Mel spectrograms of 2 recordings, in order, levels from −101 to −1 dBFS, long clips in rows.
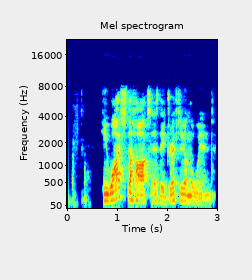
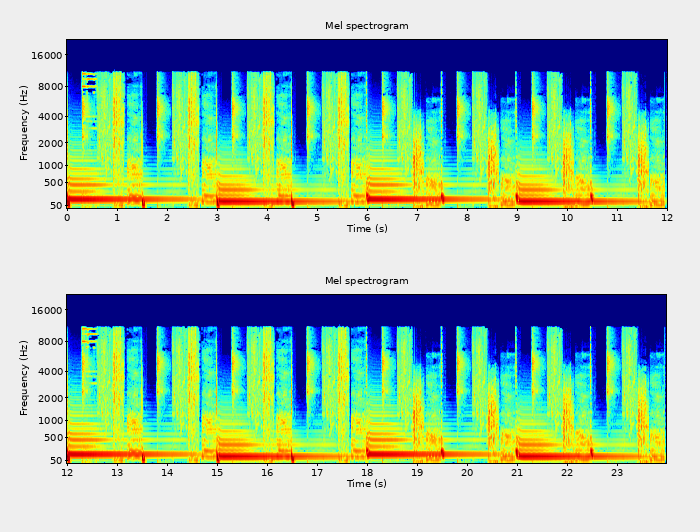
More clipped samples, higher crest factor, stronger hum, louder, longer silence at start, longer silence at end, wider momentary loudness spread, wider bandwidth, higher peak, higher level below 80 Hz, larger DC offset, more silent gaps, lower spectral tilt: neither; about the same, 20 dB vs 16 dB; neither; second, -23 LUFS vs -16 LUFS; about the same, 0.1 s vs 0 s; about the same, 0.05 s vs 0 s; about the same, 9 LU vs 9 LU; second, 8.4 kHz vs 11.5 kHz; second, -4 dBFS vs 0 dBFS; second, -60 dBFS vs -28 dBFS; neither; first, 0.55-0.68 s vs none; about the same, -4 dB/octave vs -5 dB/octave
